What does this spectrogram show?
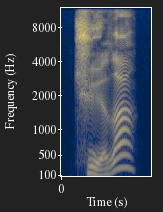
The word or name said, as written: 曲子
